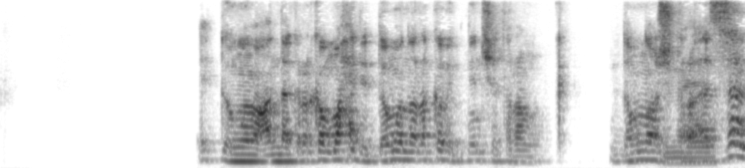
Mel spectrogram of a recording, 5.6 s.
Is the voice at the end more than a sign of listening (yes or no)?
no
